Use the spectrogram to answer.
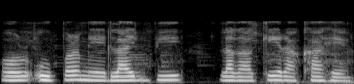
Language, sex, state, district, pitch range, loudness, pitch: Hindi, female, Arunachal Pradesh, Longding, 185-200 Hz, -14 LUFS, 190 Hz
